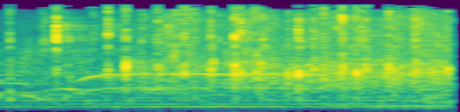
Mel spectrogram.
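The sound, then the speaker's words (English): An audience claps steadily at the welcome of a spring break mission trip, a dense patter of many hands at moderate loudness, with a sustained tone and faint crowd murmur underneath. “Some of you are clapping and some of you are like, I guess I should.”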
